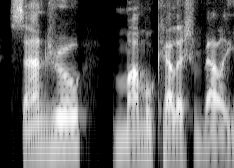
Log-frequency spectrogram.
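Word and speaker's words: Sandro Mamukelashvili: Shams Charania announced a free agent forward/center Sandro Mamukelshvili.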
